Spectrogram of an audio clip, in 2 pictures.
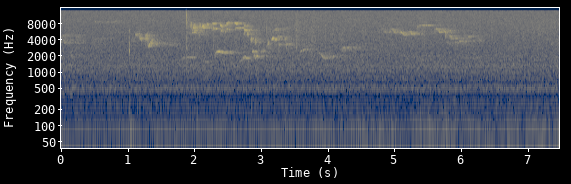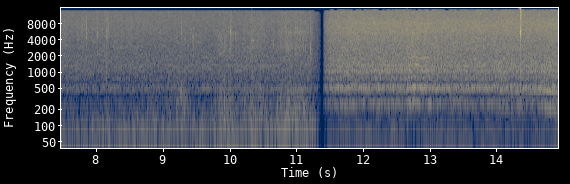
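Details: Swarming colony of British honey bees on the move at a visitor centre, tended by a local beekeeper, bees seeking a new home; dense low droning hum throughout, with a brief break near the end, voices faint.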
